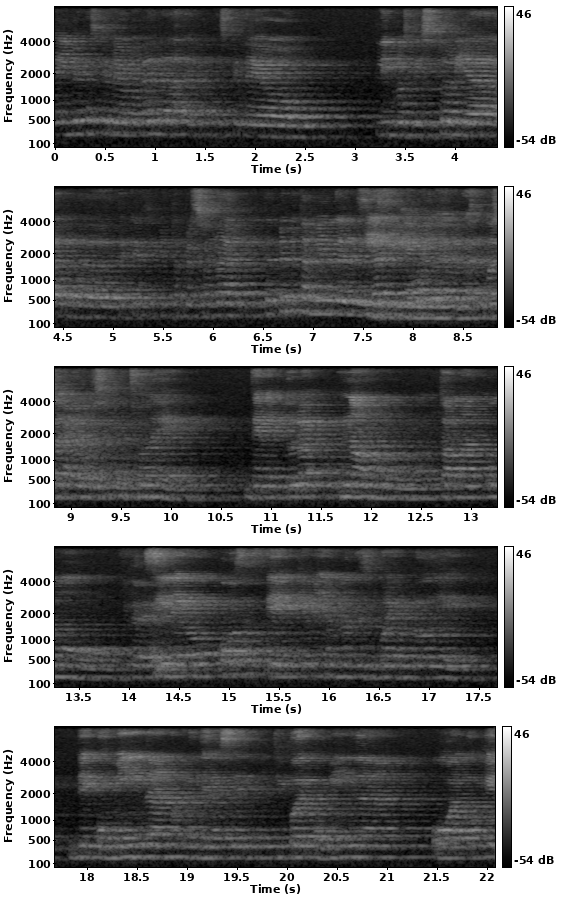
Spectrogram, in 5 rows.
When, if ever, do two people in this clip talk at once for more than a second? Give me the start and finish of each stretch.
7.5-9.6

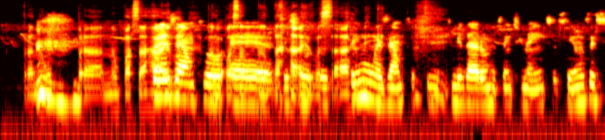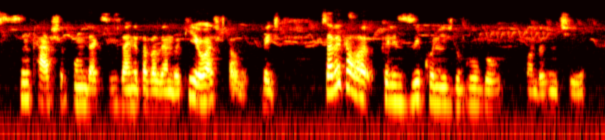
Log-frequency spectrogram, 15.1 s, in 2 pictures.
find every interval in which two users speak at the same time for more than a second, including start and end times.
1.9-4.6

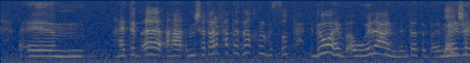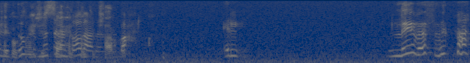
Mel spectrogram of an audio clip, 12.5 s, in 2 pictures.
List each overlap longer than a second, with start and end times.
5.9-8.0

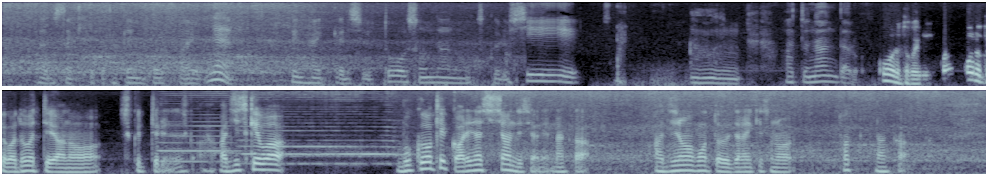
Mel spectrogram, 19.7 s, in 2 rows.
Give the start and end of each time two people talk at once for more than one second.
none

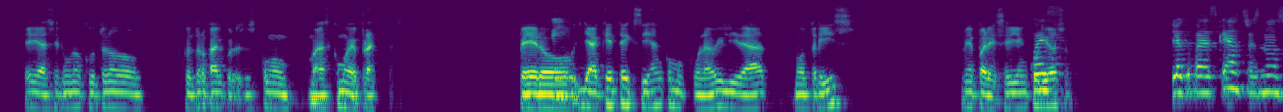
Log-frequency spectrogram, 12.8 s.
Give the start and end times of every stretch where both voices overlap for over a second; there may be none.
none

